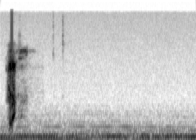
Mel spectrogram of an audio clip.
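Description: A single sharp, abrupt hiccup at the start, then low background hum and faint game sounds; an ordinary hiccup.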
